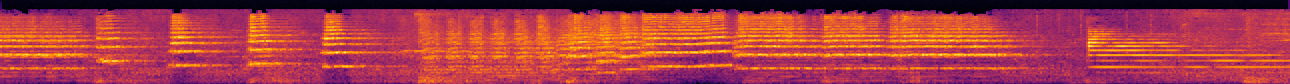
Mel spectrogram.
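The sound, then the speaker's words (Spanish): A tubular bell, the bell of the three falls, is struck repeatedly at a moderate, slightly uneven pace. Its bright, metallic tones ring on and overlap from one strike to the next, loud, with no voices. “Eso era la campana de las tres caídas. Campana tubular.”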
